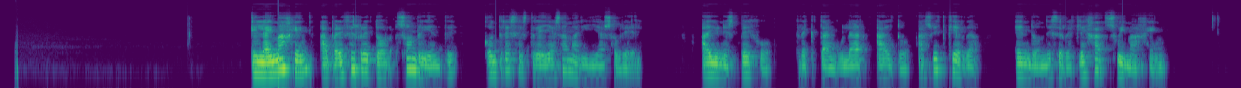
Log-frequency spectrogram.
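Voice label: count to five in french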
